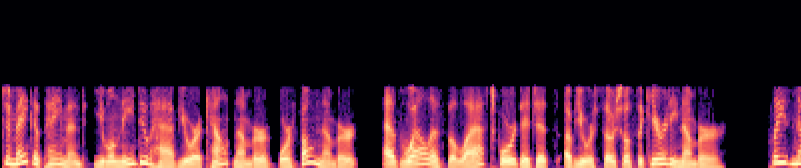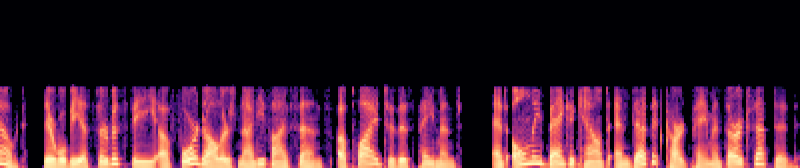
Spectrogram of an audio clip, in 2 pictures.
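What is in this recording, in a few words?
Greeting, English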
